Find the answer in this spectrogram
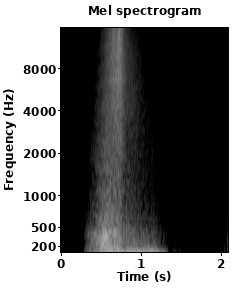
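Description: Cinematic whoosh sound effect for a title-card transition: a swell of rushing noise with a deep rumble underneath, lasting about a second. A second, shorter whoosh begins at the very end.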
